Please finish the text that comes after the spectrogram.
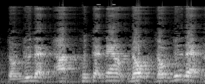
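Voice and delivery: high, urgent string of commands; imitated mom scolding. Mom repeatedly telling her child to stop, imitated mom scolding.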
